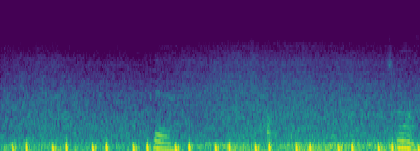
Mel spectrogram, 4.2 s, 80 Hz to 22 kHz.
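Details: Fetal heartbeat at 26 weeks' gestation, heard over the mother's abdomen: fast, regular thumping at roughly 150 beats a minute, about twice the mother's rate; fetal heartbeat.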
